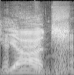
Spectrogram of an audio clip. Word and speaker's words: Yantz: Yance.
